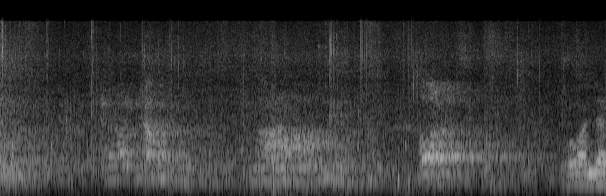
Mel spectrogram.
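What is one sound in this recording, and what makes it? Young players shout in a large echoing hall.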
